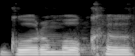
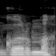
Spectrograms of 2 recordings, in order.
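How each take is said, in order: First: The second syllable has a u vowel. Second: The second syllable has an a vowel. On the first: The speaker calls it right. "ਮੰਮੇ ਦੀ ਔਂਕੜ" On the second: The speaker calls it wrong. "ਨਹੀਂ ਕਹਿਣਾ"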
